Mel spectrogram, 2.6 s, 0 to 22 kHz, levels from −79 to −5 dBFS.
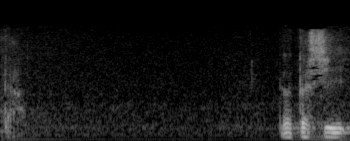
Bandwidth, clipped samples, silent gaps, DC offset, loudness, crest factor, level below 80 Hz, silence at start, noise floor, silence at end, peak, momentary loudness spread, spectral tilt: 11 kHz; under 0.1%; none; under 0.1%; -31 LUFS; 20 dB; -68 dBFS; 0 s; -59 dBFS; 0 s; -16 dBFS; 29 LU; -3 dB/octave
